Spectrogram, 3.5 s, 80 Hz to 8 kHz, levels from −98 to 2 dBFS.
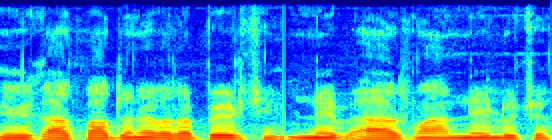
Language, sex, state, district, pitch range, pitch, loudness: Garhwali, male, Uttarakhand, Tehri Garhwal, 115-120 Hz, 120 Hz, -14 LUFS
